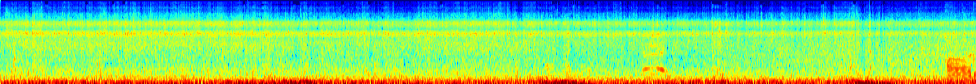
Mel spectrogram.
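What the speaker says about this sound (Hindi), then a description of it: "आप यहाँ देख सकते हैं कि बारिश बहुत चालू हो गई थी" Heavy rain pours steadily during a trip, a loud dense roar of falling water with low rumbling swells and a few faint chirps over the constant downpour.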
